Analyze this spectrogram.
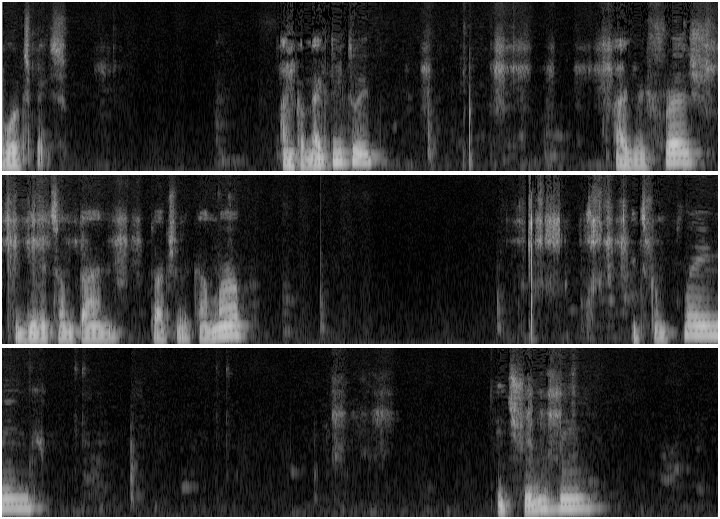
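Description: A man talks calmly and unhurriedly, close to a microphone, in short bursts with pauses.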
